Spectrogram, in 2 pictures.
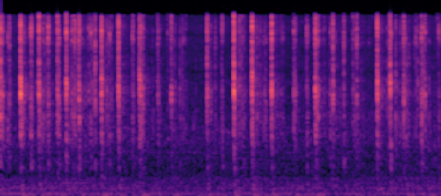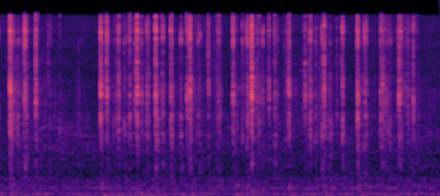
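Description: Fingertips of both hands type continuously on a black HP full-size plastic keyboard with a hollow build. Quick, bright, dry clacks come in a steady run over a low, constant background hum, with a brief lull just past the midpoint before the typing picks up again.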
